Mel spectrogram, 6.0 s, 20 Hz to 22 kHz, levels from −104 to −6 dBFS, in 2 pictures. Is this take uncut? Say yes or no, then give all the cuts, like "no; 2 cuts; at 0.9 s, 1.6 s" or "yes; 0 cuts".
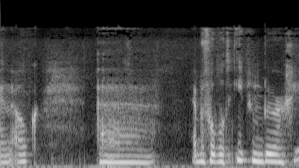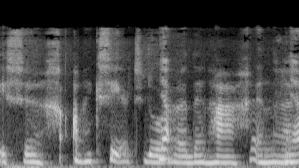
yes; 0 cuts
